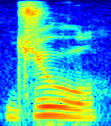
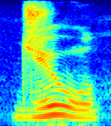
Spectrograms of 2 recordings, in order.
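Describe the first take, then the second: Both takes have the same delivery.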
